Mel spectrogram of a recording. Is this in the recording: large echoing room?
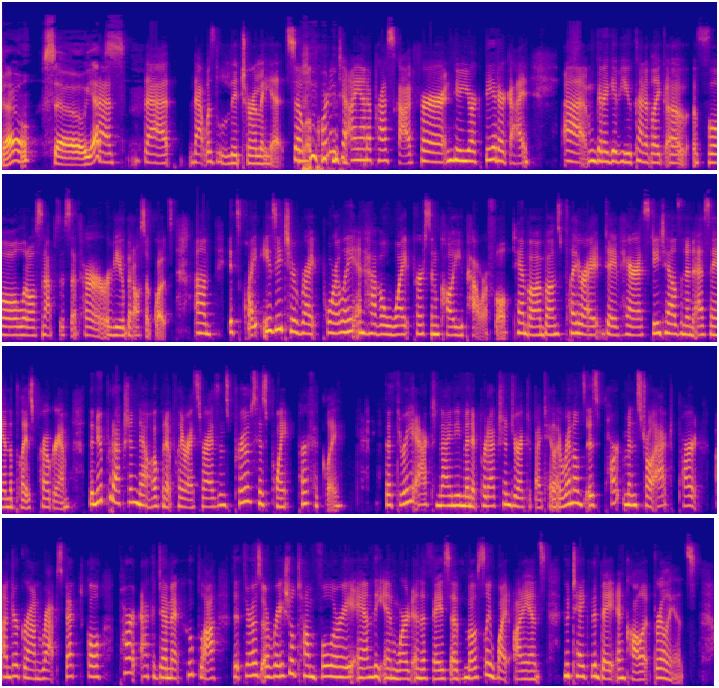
no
